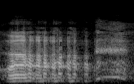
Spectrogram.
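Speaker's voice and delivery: soft, low chuckle; laugh. Real, not acted. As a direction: chuckle softly. Laughing after chatting with the children.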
